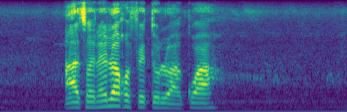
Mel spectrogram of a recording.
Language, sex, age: Tswana, male, 20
